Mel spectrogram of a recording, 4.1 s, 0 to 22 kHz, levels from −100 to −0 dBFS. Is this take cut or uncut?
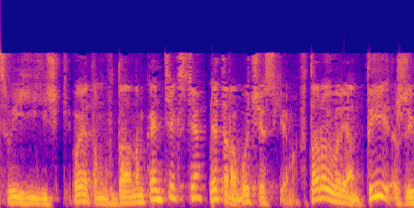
uncut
